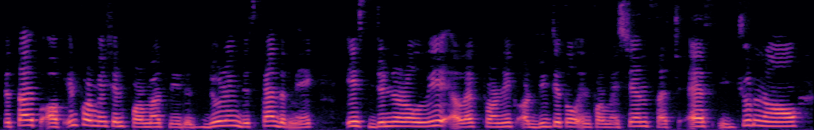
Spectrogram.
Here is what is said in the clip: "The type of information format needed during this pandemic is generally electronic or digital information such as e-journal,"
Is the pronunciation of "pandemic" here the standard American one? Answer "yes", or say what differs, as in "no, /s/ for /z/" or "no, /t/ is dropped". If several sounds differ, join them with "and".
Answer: yes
